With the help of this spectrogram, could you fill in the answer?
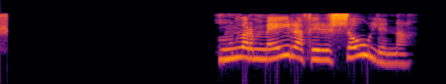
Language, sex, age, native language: Icelandic, female, 8, Icelandic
